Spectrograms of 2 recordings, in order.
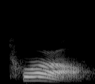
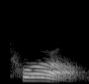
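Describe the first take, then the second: The two takes are said the same way.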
